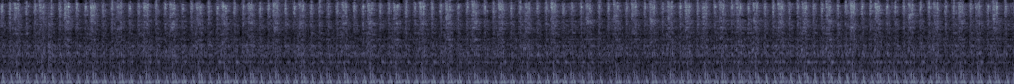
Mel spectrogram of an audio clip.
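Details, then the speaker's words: Onan RV generator, small single-cylinder engine, running after carburetor cleaning: steady but slightly lumpy, uneven thumping; the carburetor is still not acting right. "it's supposed to automatically pull off the carburetor's not acting right yet"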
